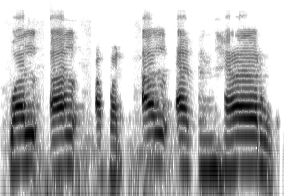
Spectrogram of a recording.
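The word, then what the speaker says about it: الأنهار: kalau waqaf ya yang ini tadinya kalau kita wasolkan ini dibacanya 2 harokat hanya ya al anharu ya 2 harokat tapi kalau kita waqafkan boleh 2 boleh 4 boleh 6 ya 6 ya.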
